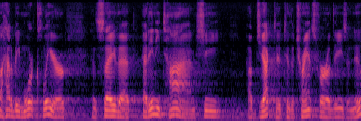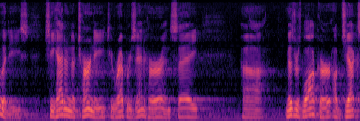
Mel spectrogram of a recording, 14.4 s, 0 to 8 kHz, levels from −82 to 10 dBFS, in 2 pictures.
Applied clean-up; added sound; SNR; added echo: none; none; none; none.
